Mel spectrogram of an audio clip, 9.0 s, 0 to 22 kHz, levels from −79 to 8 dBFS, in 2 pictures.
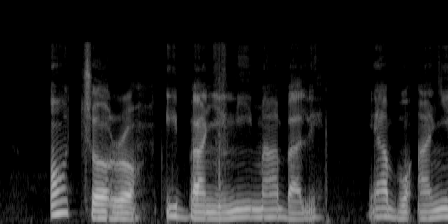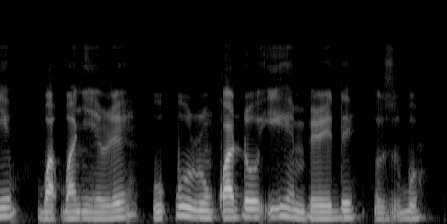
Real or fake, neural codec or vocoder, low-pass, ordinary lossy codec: fake; vocoder, 22.05 kHz, 80 mel bands, WaveNeXt; 9.9 kHz; none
